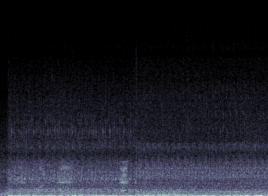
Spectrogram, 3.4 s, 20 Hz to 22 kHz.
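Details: LS-swapped BMW E46 at low idle, loud and lumpy with an uneven beat over a steady drone. The lifters seem stuck open, likely leaving most valves partially open despite attempts to bleed them; it sounds better after work but still isn't right.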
